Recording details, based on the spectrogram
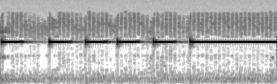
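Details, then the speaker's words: Regular high heart-monitor (EKG) beeps, one per heartbeat, merging into a continuous tone at the end, played as a sonification example of heartbeats "when everything is good, until it's not." "We have an EKG, and this, again, is for heartbeats, and when everything is good, until it's not."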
